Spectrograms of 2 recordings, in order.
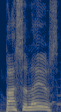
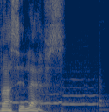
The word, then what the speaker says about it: Basileus: Well, Basileus would be more in line with the ancient pronunciation. Modern Greek, they'd say it more like Vasilevs.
